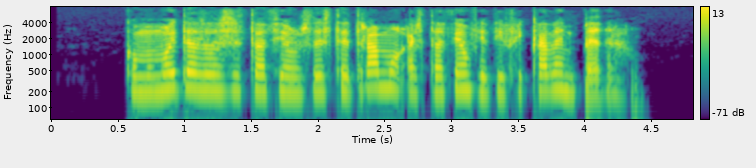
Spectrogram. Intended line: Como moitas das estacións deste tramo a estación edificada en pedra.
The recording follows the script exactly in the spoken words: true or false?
true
